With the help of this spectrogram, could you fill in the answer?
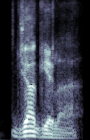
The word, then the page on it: jugular: British English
